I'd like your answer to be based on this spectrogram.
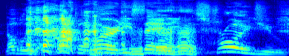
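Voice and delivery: telling him the truth through laughter; laughing aside. Retold or imitated. Narrator warning his brother, laughing loudly.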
